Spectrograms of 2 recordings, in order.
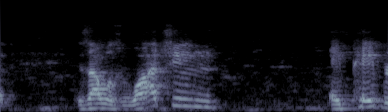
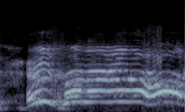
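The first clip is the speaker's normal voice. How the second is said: high, loud announcer yell; wrestling announcer shouting the call; McMahon yelling; 7 dB louder than usual. Retold or imitated. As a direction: bellow it like a ringside commentator. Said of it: "I'm hearing McMahon fucking yelling".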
